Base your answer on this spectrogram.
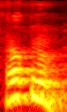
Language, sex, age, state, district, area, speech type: Nepali, male, 45-60, West Bengal, Darjeeling, rural, read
